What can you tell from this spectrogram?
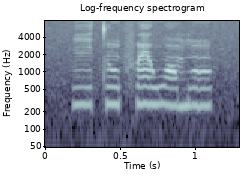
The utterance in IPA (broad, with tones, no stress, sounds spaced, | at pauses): i˨ t ũ˨ f ɛ̃˧ w ɔ̃˧ b ũ˧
